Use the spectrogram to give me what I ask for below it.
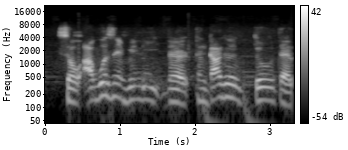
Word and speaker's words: Tanganga: Tangaga? I can't even Oh, pronounce his name right. Tanganga.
